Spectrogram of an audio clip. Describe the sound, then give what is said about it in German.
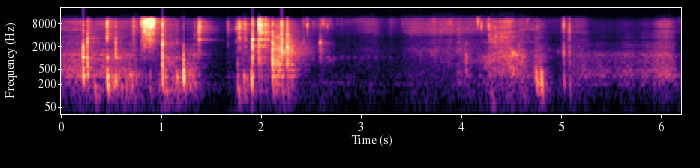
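A bottle of beer is opened with a flurry of sharp clinks and scraping rattles, a brief quiet pause, then softer fizzing rustle as the beer foams, and a few more glassy clicks. “Dann könnte ich auch mal die Flasche aufmachen.”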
